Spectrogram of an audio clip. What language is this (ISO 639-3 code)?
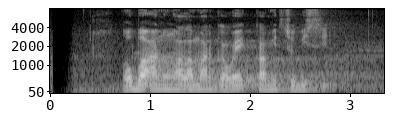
sun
